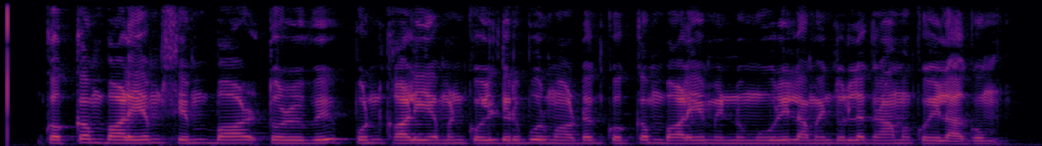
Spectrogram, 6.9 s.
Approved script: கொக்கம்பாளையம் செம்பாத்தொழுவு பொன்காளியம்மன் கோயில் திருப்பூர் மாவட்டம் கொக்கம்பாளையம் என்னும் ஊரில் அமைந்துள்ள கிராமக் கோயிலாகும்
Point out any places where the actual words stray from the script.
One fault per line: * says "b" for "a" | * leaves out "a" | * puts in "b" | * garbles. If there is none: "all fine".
all fine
